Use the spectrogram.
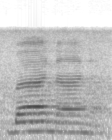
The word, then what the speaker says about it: banana: For example, in the word banana, banana, the second syllable is stressed.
